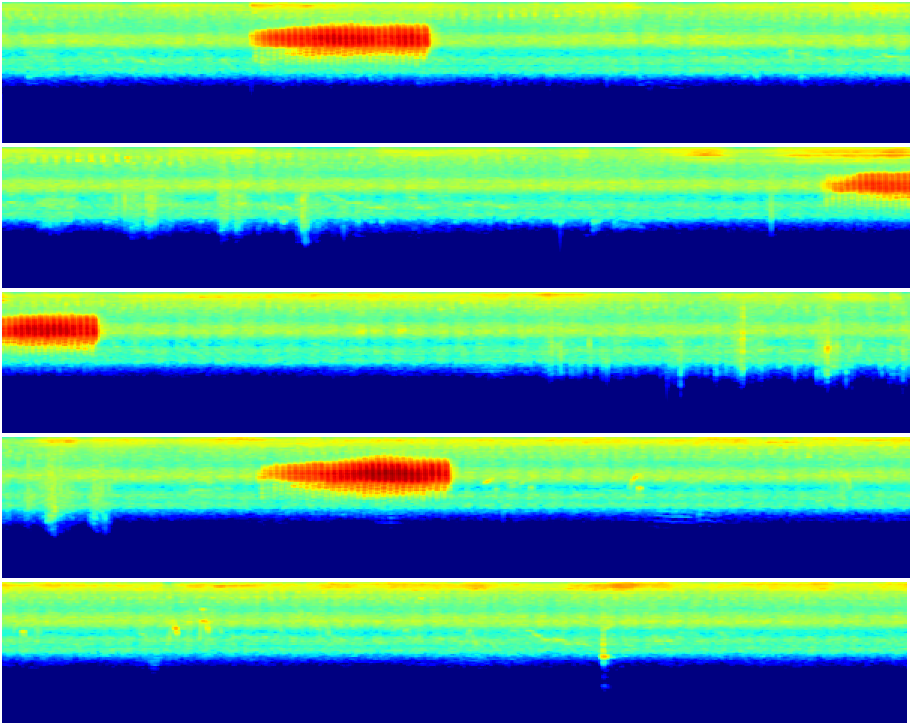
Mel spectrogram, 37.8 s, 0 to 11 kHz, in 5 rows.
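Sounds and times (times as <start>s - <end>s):
cicadas: 0.0s - 37.8s
adult male cirl bunting Emberiza cirlus full song: 2.1s - 3.6s, 14.6s - 15.9s, 24.9s - 26.4s.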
